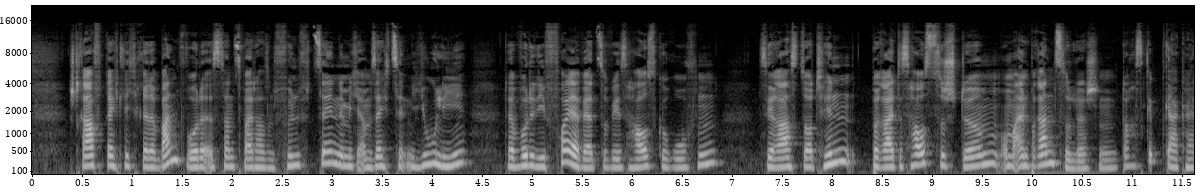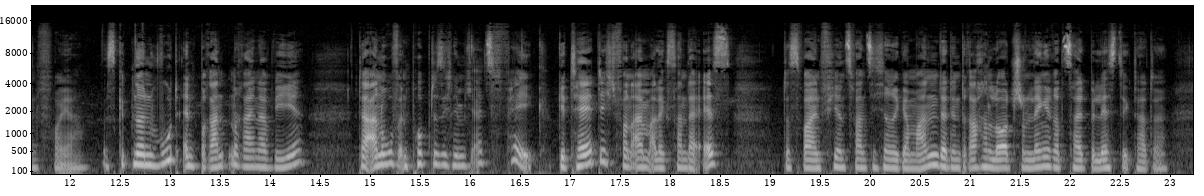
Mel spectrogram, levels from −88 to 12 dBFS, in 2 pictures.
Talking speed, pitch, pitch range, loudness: 180 wpm, 175 Hz, 160-205 Hz, -23 LUFS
